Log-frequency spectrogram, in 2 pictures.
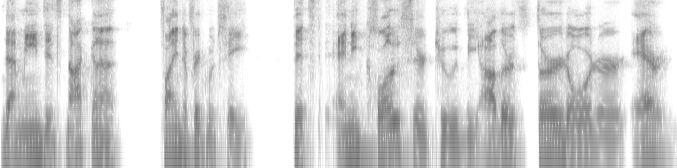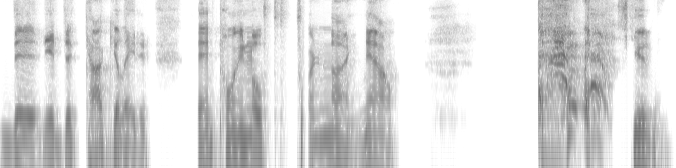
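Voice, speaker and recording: A man giving a technical webinar explanation as an instructor, in a halting, stop-start way with repeated words. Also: medium pitch, lively intonation, fairly bright tone. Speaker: instructor presenting at an online summit.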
